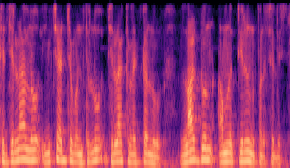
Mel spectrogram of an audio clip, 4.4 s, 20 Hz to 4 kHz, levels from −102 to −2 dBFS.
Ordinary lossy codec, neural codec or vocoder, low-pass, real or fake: none; codec, 16 kHz, 8 kbps, FunCodec, trained on LibriTTS, 25 frames a second; 3.6 kHz; fake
